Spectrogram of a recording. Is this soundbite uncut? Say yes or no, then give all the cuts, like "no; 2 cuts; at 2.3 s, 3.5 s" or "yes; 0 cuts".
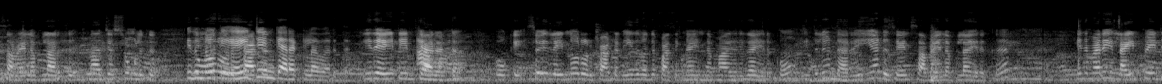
yes; 0 cuts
